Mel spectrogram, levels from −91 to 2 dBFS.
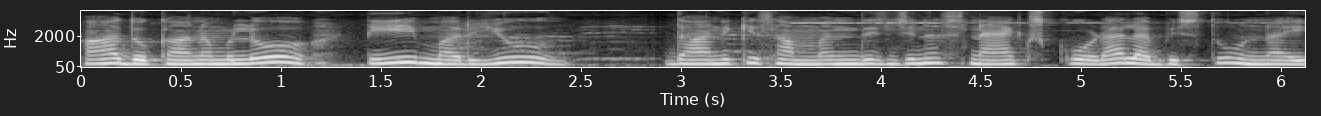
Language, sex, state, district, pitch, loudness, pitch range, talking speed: Telugu, female, Andhra Pradesh, Guntur, 215 Hz, -14 LUFS, 205-245 Hz, 100 wpm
